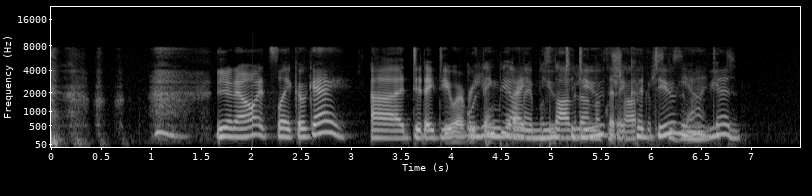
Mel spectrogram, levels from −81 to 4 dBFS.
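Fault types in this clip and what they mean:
Audio missing between chunks: The speech skips twice, at 2.01 s and 4.98 s. Each time a sliver of sound, a few tens of milliseconds, vanishes. The audio on either side is butted together with no silence between. The two gaps fall about 3 s apart. That spacing points to a recorder or processor working in 3 s blocks. It likely drops a short piece each time one block closes and the next one opens.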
